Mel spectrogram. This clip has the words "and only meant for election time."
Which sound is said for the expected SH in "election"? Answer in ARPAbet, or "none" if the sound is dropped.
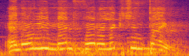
SH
